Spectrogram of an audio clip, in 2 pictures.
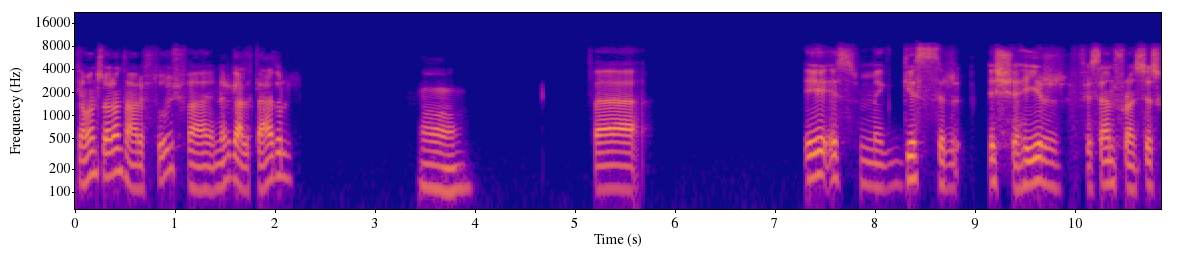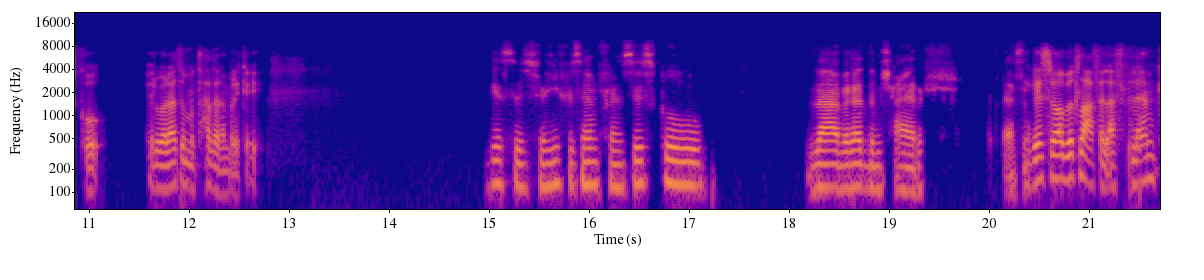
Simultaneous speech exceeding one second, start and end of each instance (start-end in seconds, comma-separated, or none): none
